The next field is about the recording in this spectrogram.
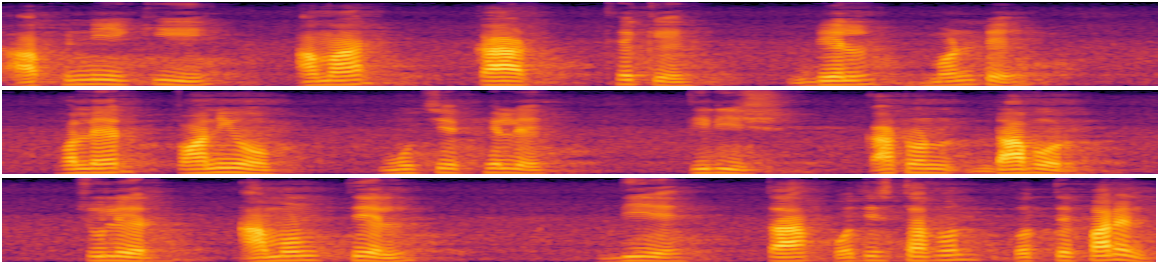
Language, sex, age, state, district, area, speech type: Bengali, male, 60+, West Bengal, Howrah, urban, read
